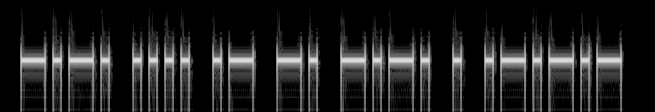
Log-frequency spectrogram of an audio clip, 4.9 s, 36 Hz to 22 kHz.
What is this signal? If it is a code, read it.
Morse code, heard as a keyed tone, about 20 wpm, 700 Hz. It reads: CHANCE.
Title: Sentences from Top 1100 Words 20wpm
